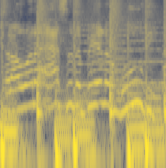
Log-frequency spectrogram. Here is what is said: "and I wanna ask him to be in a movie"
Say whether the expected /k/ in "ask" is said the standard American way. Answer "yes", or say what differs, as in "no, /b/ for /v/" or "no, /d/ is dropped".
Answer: no, /k/ is dropped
